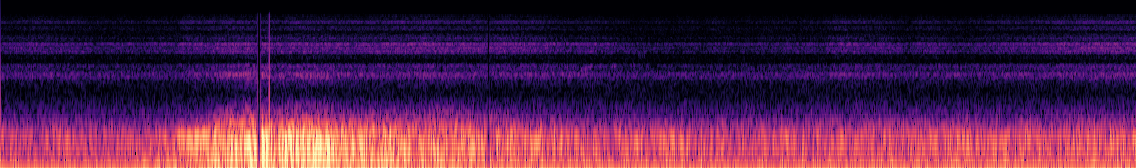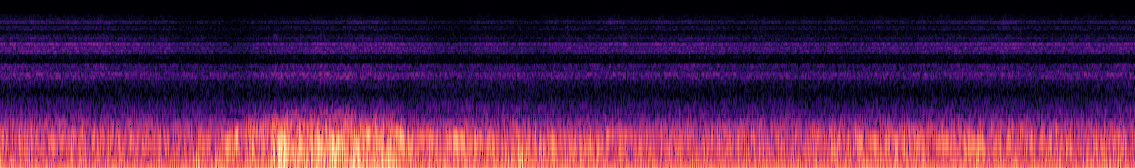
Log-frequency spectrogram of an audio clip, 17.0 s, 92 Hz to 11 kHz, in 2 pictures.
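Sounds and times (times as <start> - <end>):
thunderstorm rumbling: 1.2 - 5.2
thunder rumble: 1.2 - 5.3.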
